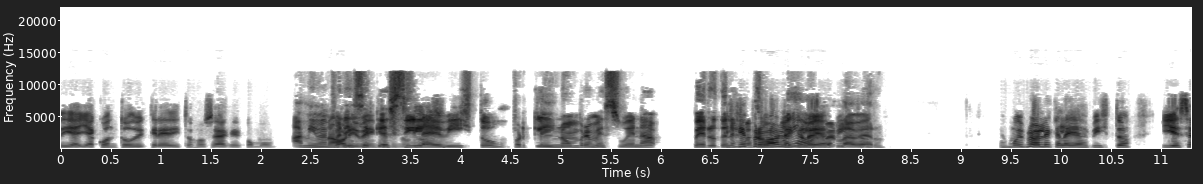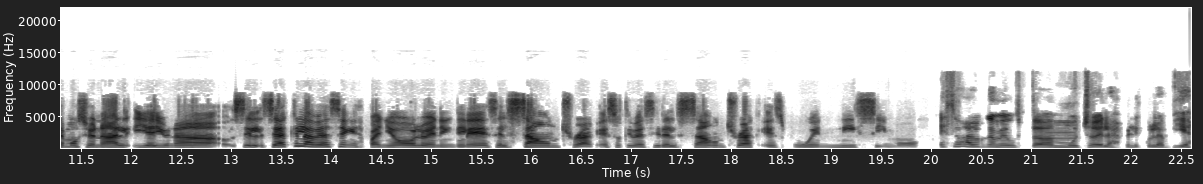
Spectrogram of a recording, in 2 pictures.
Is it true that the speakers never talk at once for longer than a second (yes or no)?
no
